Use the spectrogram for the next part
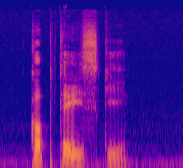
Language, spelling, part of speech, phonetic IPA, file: Polish, koptyjski, adjective / noun, [kɔpˈtɨjsʲci], Pl-koptyjski.ogg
